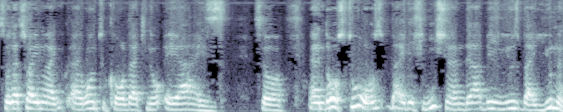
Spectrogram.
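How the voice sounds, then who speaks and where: A man with a French accent speaks at a moderate pace, his pitch high for a man and his tone dark and mellow. His pitch moves with ordinary variation. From France. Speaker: tech executive. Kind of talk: interview. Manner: halting, many fillers.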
